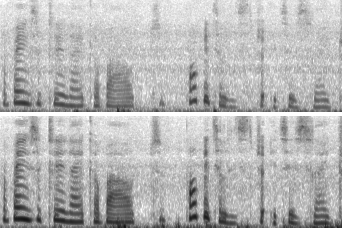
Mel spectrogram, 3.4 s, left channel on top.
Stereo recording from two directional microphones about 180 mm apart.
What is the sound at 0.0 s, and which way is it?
Speech, 45° right (ahead or behind).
